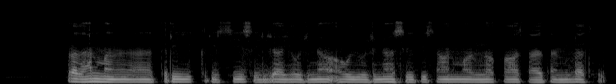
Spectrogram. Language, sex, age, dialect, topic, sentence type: Chhattisgarhi, male, 25-30, Western/Budati/Khatahi, agriculture, question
